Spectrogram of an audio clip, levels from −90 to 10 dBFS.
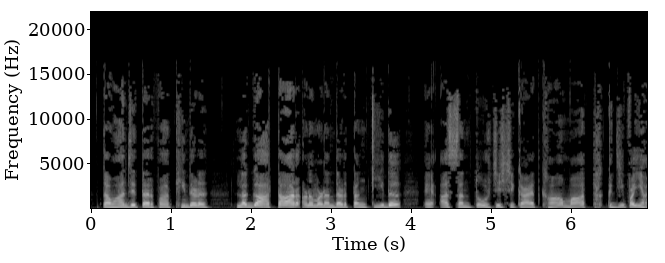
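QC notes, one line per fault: Throughout: transcoding between lossy codecs. The speech carries two overlapping kinds of compression artefact, heard together, with nothing present above 16.6 kHz. The likely cause is an MP3 encode at roughly 50 kbit/s re-encoded to AAC-LC at a similar low rate. The second codec spends bits reproducing the first one's errors, adds its own, and keeps the lower bandwidth limit.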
